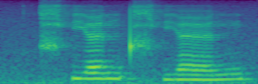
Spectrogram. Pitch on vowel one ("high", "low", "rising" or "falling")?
high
